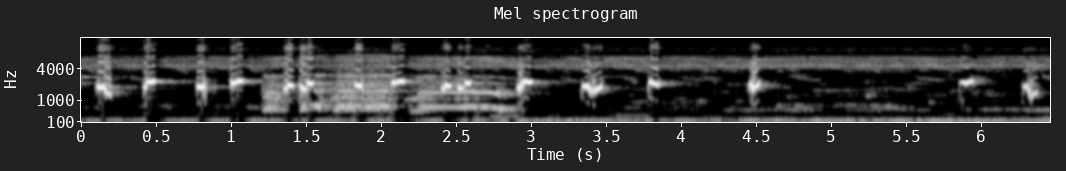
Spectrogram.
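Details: Sooty-headed bulbul at dawn delivering long rapid song meant to provoke other bulbuls into singing; short bright slurred whistles in a quick burst, slowing into spaced single notes, with a faint low drone behind.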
